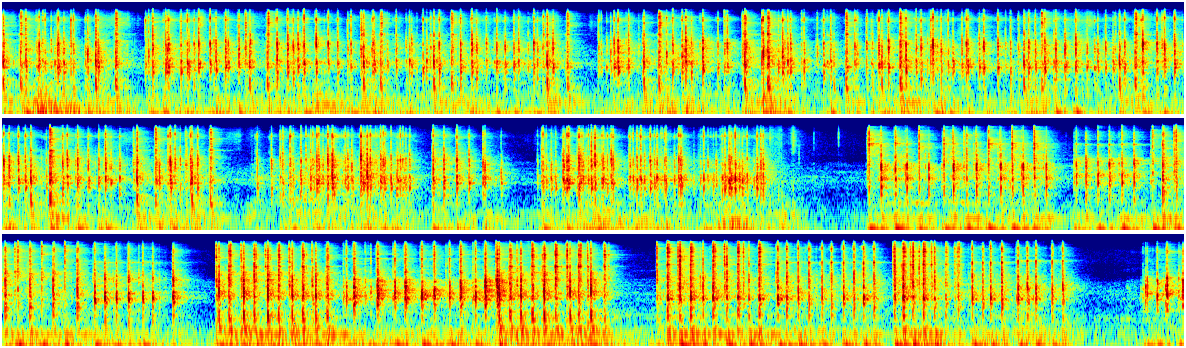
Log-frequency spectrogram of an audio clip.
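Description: Keyboard keys clack rapidly and steadily under fast typing.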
